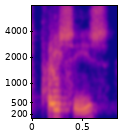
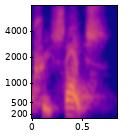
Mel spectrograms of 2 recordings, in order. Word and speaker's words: précis: For the Francophiles among here, including myself, it's précis. And for others, it's called precise, which is interesting.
